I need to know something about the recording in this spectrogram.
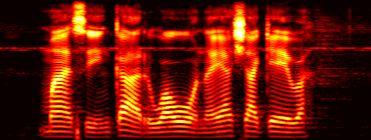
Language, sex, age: Tsonga, male, 18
